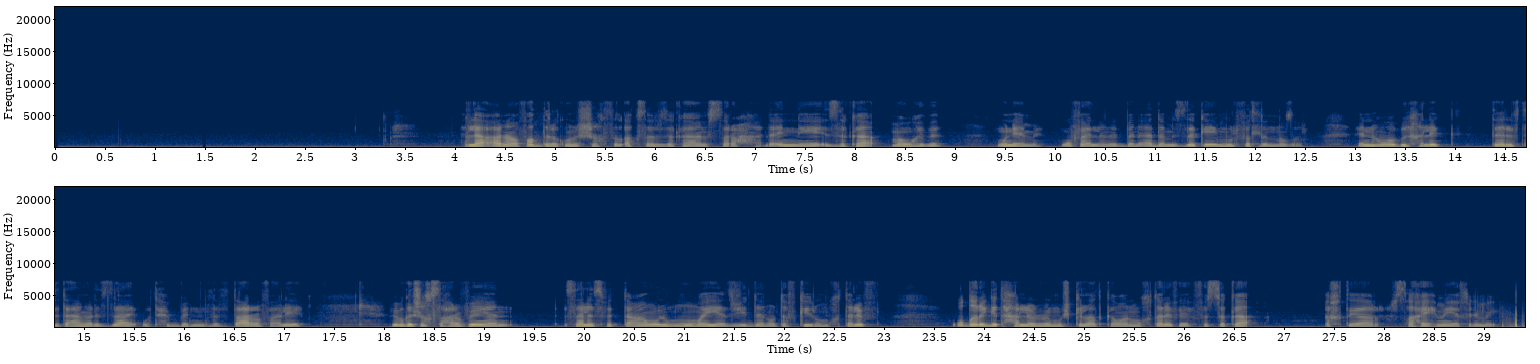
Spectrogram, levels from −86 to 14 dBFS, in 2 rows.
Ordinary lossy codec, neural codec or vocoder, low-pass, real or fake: MP3, 96 kbps; none; 7.2 kHz; real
